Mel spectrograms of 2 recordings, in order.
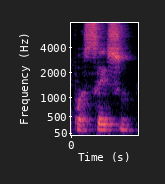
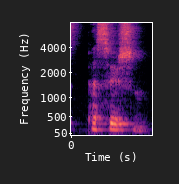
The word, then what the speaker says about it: position: It's not position. It's position. Now, the takeaway from today's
